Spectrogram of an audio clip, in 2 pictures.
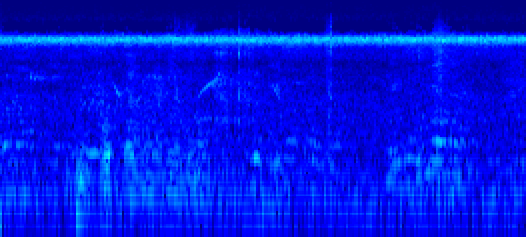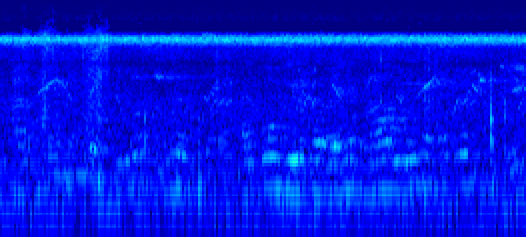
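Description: A chorus of insects keeps up a steady, high-pitched drone, with a few faint short chirps scattered over it.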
